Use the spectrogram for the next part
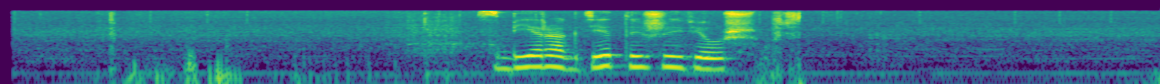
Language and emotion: Russian, neutral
